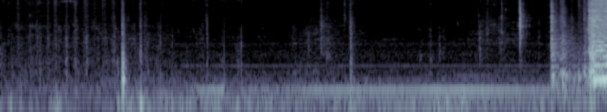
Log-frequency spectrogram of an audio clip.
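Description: Cordless impact driver running briefly on a screw of a heat pump outdoor unit's panel, starting about half a second before the end and louder than anything else. Before it come a couple of sharp knocks about a second in and a low steady hum.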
